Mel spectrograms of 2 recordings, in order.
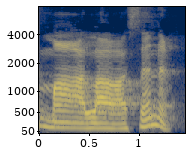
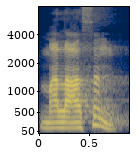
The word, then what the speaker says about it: Malasana: I have seen everywhere people saying it Malasan, but it is not Malasan. Mal means a stool, poop. Yeah, so it's not poop asan. Maybe in Asia people sitting like that to poop, but it's not poop sitting pose, right? So it's a Malaasan, not Malasan.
